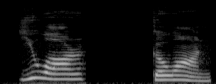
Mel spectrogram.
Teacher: you are 和 go on 都是要加小小的窝的发音来连贯两个元音的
